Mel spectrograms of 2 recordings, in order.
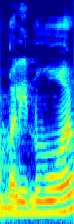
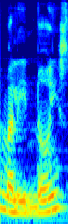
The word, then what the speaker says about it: Malinois: perro policía creo que se le pronuncia esa raza malinúa malinois malinois creo que es que son perros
